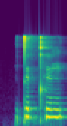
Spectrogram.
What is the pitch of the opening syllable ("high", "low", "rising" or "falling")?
low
